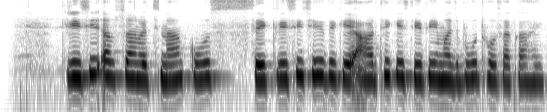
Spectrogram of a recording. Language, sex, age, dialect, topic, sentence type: Magahi, female, 31-35, Western, agriculture, statement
